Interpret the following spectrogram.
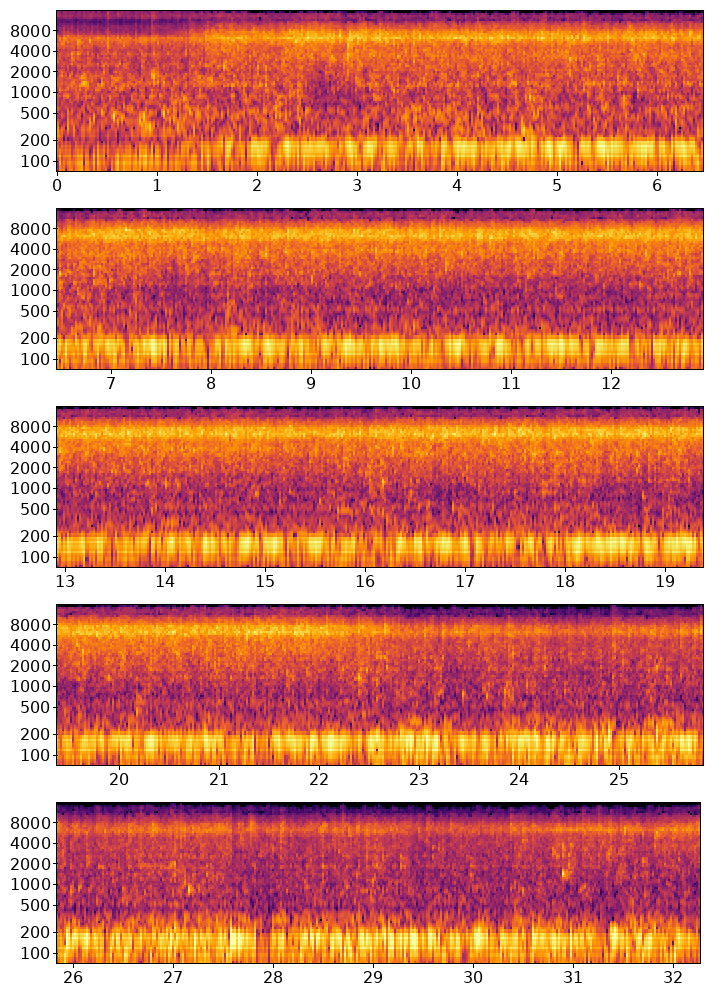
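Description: Water jetting at full pressure from an open copper tub-spout pipe and splashing into a bathtub, a steady rush with a constant low hum beneath it, as the line through a newly installed shower valve is flushed out.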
